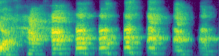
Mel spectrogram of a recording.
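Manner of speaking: ha ha ha laughter; laughing. Shown as a demonstration. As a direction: laugh it out freely. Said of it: "Look at it and laugh and say".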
